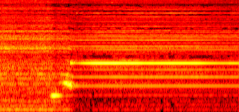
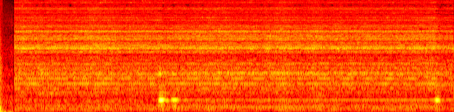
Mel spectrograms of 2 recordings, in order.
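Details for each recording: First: Milling cutter chatter: steady high-pitched squeal as the cutter bites, caused by the tool wobbling with resonance while machining; milling chatter. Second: Milling cut after MSC MillMax optimisation, compared with earlier setup that chattered from resonance; smooth, even cut with steady high whir and no chatter, like a knife through butter.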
